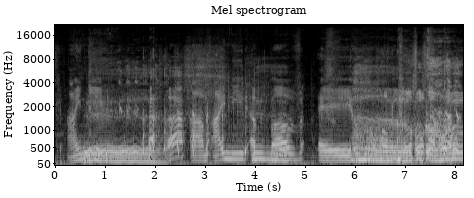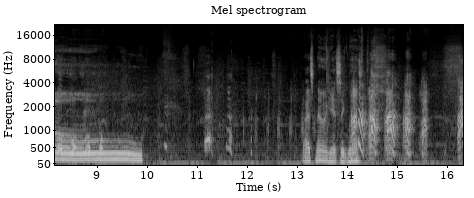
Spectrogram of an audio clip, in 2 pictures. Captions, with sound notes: I need. I need above a... (various sounds of shock and worry) (maniacal laughing) Nice knowing ya Sigmar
